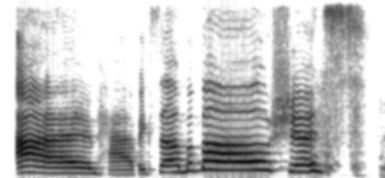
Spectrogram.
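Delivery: slow, loud, mock-emotional overwrought wail.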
